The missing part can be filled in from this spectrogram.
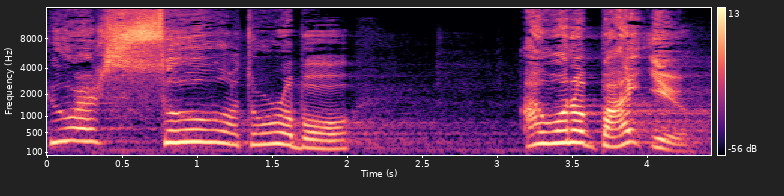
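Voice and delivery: bright, doting, cheerful coo. A preacher recalls hugging his small children, retelling a cheerful coo. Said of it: "in the most cheerful tone".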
